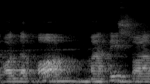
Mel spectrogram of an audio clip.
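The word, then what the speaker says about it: قد قامت الصلاة: Qodokol mati sholat. Nah, qodokol mati sholat. Yang benar adalah qodoko mati sholat.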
